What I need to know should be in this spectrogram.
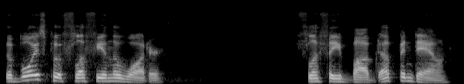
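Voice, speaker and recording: A man reading a children's storybook aloud like a teacher, pausing for casual asides and questions to his young listeners. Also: mid-range voice, expressive, dry recording, clean studio sound.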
